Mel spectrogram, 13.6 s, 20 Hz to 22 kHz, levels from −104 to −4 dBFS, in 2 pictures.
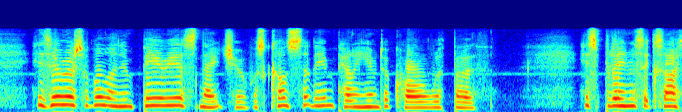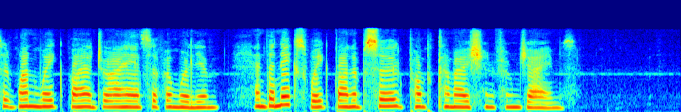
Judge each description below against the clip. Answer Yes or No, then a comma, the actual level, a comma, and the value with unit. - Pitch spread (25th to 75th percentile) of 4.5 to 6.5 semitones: No, average, 3.3 semitones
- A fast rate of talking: No, average, 155 wpm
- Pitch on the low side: No, high, 220 Hz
